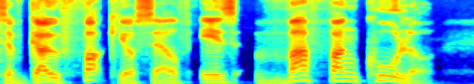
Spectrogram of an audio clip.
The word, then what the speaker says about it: vaffanculo: The Italian equivalent of go fuck yourself is vaffanculo. It's a pretty strong and common Italian curse, so definitely use it with caution. Can you say it again for us? Of course, it's pronounced vaffanculo.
